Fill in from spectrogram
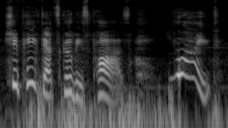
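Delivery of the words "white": excited exclamation. Acted. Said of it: "she said".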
